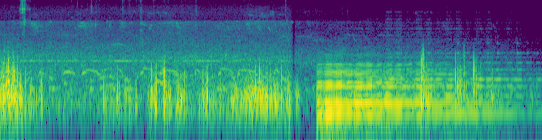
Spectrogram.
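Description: Uneven outdoor background noise for about six seconds, then background music with sustained chords cuts in suddenly, with a few struck accents, and slowly gets quieter towards the end.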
